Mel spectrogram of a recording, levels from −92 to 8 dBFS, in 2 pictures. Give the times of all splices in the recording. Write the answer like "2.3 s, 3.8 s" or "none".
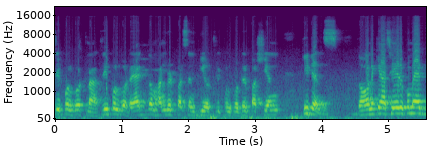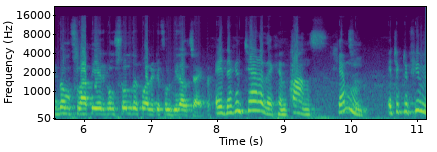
7.9 s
